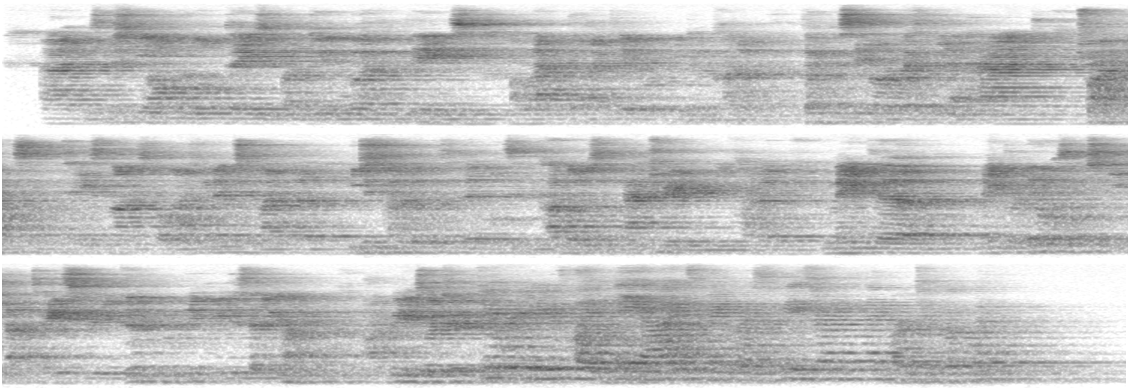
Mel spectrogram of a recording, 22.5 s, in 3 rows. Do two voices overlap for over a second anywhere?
No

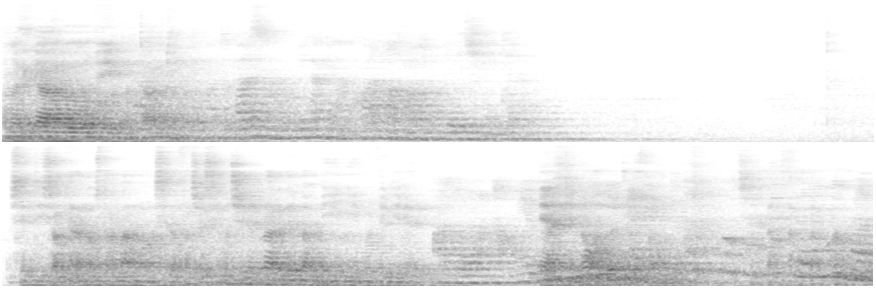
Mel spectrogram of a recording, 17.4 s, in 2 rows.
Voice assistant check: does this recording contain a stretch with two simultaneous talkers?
Yes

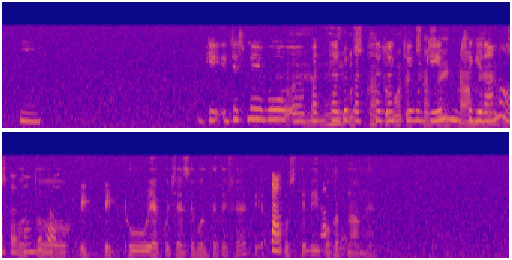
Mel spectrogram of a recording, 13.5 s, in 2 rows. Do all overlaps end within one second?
No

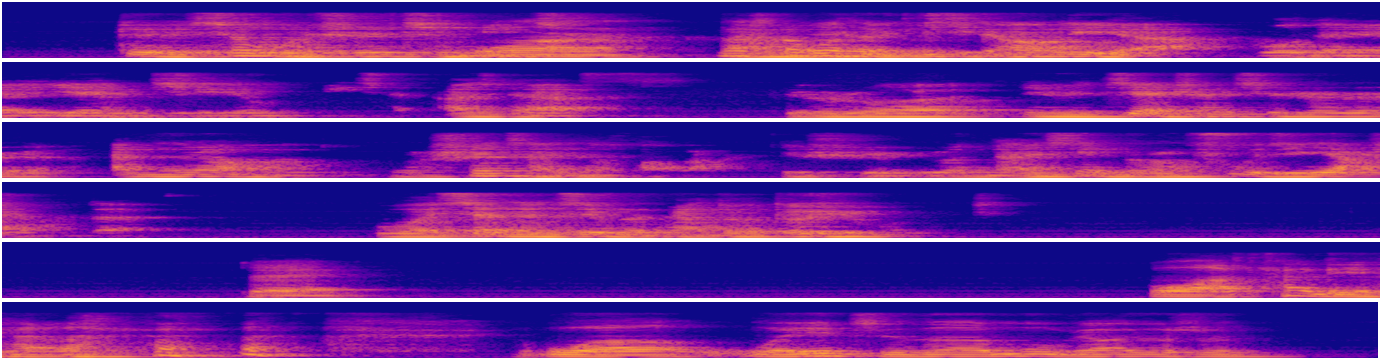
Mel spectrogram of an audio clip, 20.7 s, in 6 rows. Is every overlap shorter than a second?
No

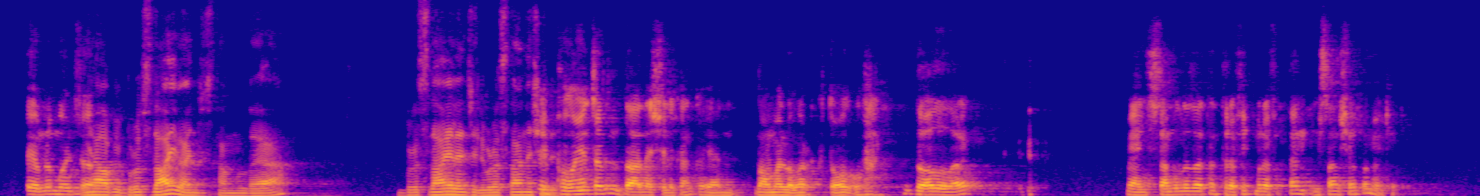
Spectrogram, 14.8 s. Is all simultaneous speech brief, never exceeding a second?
Yes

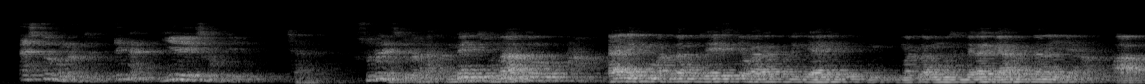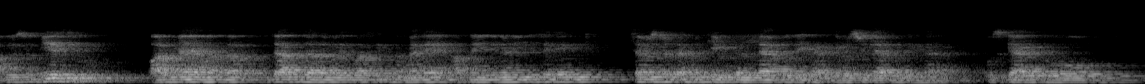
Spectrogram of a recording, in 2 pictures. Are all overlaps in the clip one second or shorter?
Yes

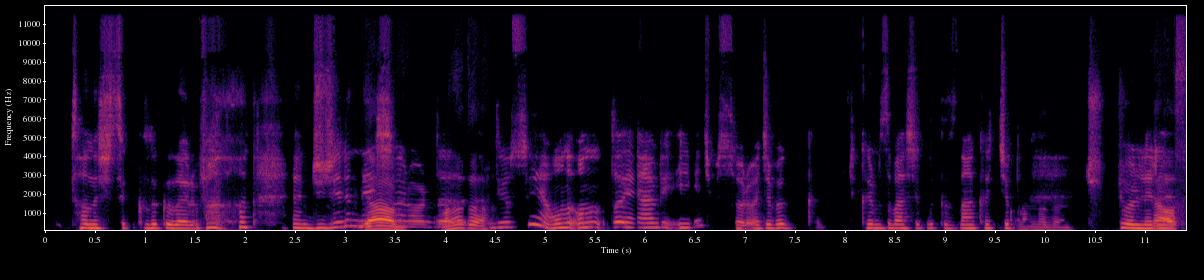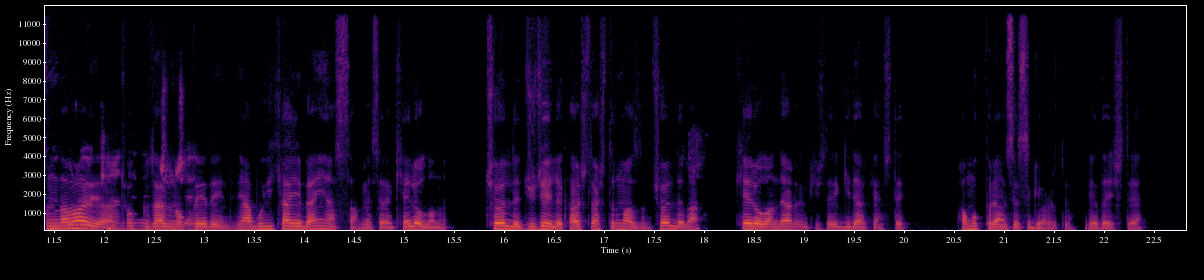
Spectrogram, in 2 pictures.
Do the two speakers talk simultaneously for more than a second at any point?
Yes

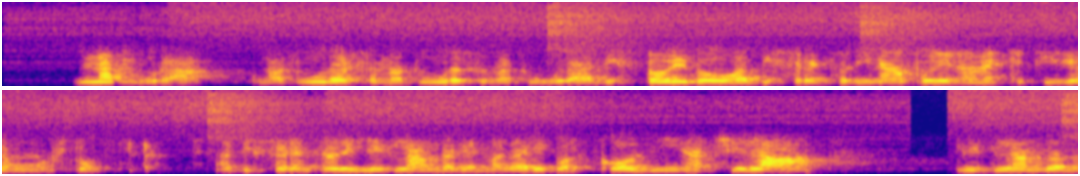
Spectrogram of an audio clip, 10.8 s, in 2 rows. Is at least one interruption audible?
No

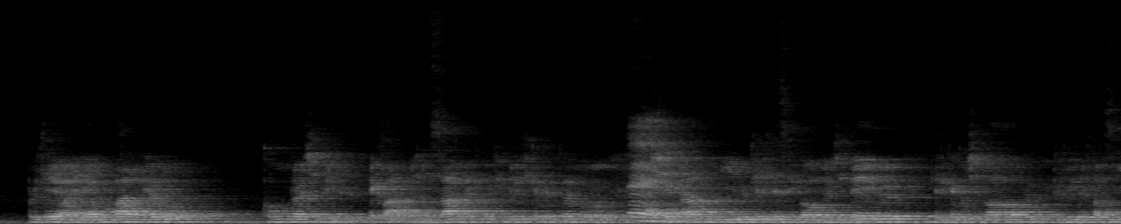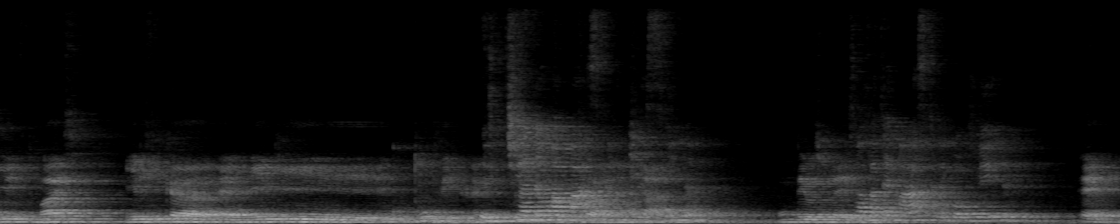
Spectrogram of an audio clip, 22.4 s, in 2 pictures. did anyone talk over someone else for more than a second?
Yes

